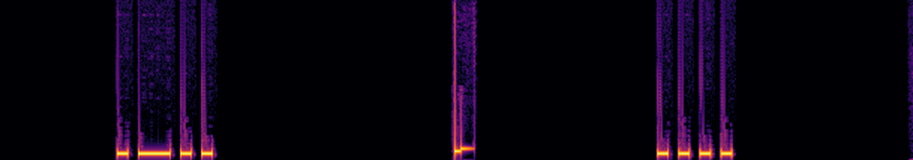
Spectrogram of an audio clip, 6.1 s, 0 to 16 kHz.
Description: Morse code, heard as a keyed tone, about 17 wpm, 700 Hz. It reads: L H
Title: Single Letters - Phonetic Pronunciation 17wpm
